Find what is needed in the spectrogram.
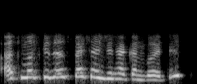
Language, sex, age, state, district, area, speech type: Kashmiri, female, 30-45, Jammu and Kashmir, Srinagar, urban, conversation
